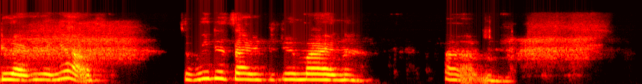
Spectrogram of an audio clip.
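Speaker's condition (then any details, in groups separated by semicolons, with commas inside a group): ALS; losing weight despite eating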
